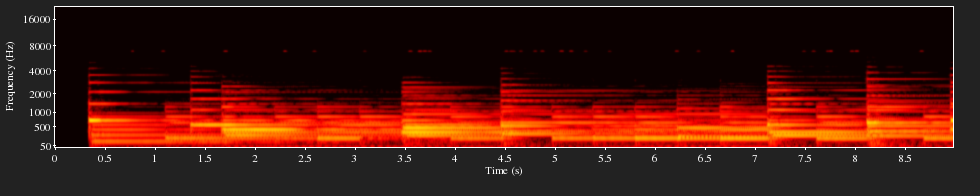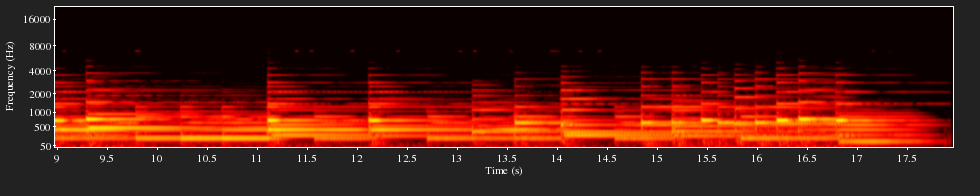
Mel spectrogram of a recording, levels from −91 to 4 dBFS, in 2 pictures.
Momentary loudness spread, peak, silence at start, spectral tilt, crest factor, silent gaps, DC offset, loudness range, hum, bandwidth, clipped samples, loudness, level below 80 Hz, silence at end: 11 LU; -14 dBFS; 0.35 s; -6.5 dB/octave; 18 dB; none; under 0.1%; 5 LU; none; 7.4 kHz; under 0.1%; -32 LUFS; -68 dBFS; 0.2 s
